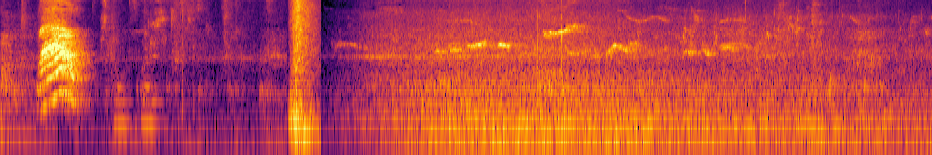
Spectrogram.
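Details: Street cat bathed for the first time, cared for and washed carefully: one loud, drawn-out meow near the start and a shorter, softer cry after it. A sharp knock follows, then steady rushing noise fills the rest.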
